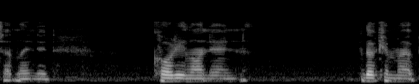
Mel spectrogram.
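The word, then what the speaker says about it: Lundin: I looked at Cody London, I should pronounce that Linden.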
